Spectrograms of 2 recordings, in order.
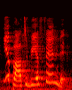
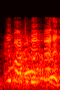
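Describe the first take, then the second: First: Said in the usual way. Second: Higher emphatic warning. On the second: Shown as a demonstration. Warning the audience about Swedes, higher and knowing. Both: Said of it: "repeated line".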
